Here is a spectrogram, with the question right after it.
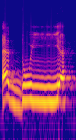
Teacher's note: Н хәрефен укымыйча, я хәрефен икеләтерик.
